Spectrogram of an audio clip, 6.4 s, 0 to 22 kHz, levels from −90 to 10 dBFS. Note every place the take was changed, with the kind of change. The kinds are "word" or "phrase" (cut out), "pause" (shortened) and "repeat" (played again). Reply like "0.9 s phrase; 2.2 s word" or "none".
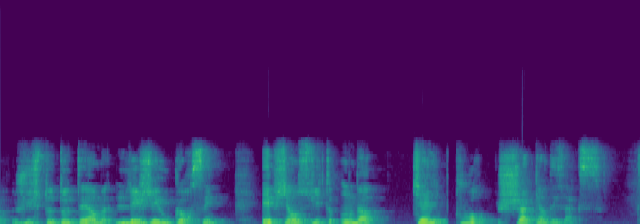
2.4 s pause; 4.5 s word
